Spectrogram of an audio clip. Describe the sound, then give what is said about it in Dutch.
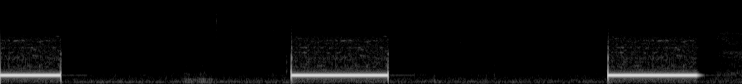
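Telephone line tones while a call is placed: three long, steady mid-pitched beeps, each just under a second, separated by quiet gaps of about two seconds. “We gaan bellen met Bassie.”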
